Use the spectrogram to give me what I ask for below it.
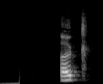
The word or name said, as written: ak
